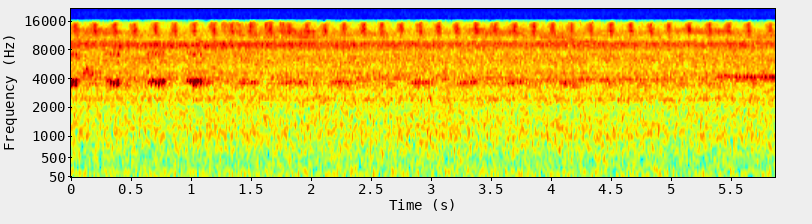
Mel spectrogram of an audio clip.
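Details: Autumn crickets singing in a forest together with many other insects, a fast, steady high-pitched pulsing with a few brief brighter chirps early on, over the constant broad rush of a valley stream.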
